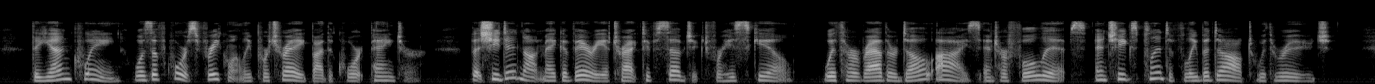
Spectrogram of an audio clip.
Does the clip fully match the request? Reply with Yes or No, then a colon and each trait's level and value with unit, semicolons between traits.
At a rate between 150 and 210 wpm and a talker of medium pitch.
Yes: average, 170 wpm; medium, 180 Hz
